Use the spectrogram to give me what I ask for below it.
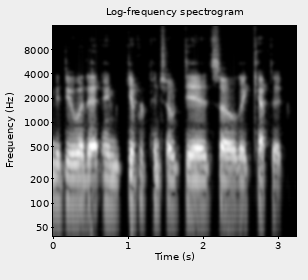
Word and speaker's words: Gifford Pinchot: The Gifford Pinchot National Forest is where your character is hiking in The Dark Divide, correct? Am I pronouncing it correctly? – Yes, that is correct.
